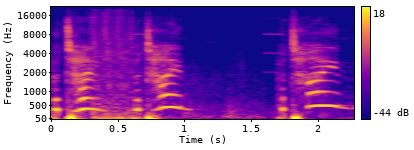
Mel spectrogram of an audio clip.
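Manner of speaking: urgent rising plea. Real, not acted. Urging during clutch.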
